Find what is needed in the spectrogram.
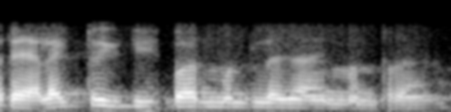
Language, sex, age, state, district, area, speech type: Tamil, male, 18-30, Tamil Nadu, Erode, rural, conversation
